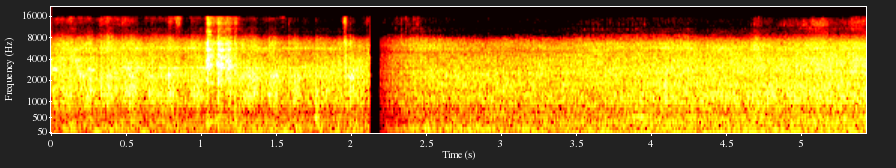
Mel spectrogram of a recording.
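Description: Steady engine hum over outdoor street noise, with a brief cut-out about two seconds in.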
